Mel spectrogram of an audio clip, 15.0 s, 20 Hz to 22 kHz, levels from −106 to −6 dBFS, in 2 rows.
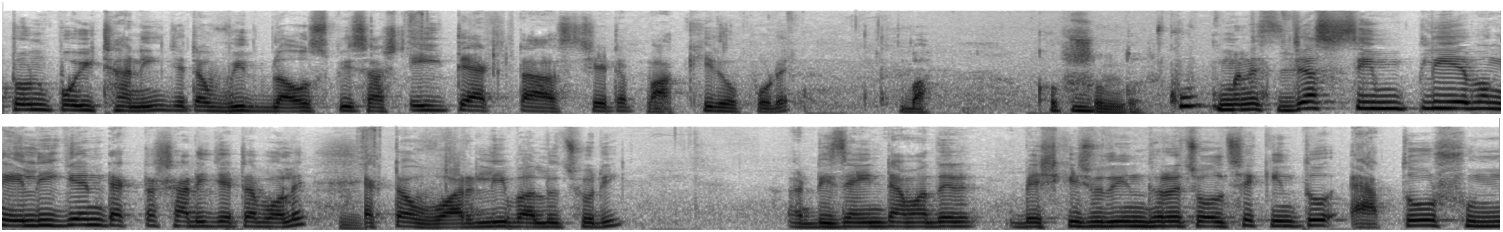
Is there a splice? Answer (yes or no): yes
